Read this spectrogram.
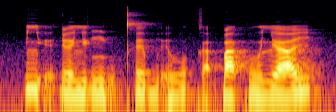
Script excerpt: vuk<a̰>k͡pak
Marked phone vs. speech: correct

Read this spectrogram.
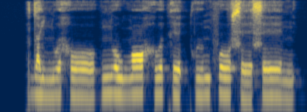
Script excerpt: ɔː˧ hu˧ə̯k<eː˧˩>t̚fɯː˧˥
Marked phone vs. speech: correct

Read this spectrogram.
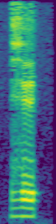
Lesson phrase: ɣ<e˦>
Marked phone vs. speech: correct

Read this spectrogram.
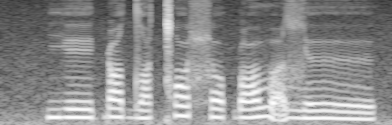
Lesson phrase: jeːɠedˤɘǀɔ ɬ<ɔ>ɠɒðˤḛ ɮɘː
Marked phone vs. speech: correct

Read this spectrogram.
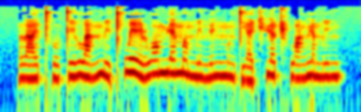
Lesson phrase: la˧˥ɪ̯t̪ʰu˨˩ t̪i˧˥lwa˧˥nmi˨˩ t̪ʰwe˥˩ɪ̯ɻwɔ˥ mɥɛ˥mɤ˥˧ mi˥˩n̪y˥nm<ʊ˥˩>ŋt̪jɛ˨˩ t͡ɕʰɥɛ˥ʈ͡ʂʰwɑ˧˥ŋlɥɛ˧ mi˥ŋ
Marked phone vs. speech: correct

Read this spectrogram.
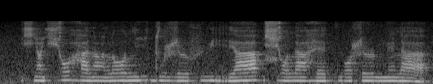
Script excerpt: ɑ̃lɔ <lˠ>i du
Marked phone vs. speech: incorrect: l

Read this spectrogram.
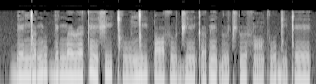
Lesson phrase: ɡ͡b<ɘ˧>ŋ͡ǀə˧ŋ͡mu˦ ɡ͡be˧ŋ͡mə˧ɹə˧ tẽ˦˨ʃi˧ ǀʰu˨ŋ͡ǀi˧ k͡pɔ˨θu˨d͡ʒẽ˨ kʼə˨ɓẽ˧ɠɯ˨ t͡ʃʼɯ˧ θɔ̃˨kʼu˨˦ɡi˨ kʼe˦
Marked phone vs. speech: incorrect: e˧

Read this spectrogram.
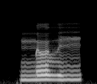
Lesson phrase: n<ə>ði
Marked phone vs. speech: correct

